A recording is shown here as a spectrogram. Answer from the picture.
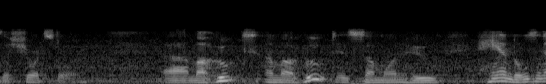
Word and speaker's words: mahout: A mahout is someone who handles an elephant, as it turns out.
